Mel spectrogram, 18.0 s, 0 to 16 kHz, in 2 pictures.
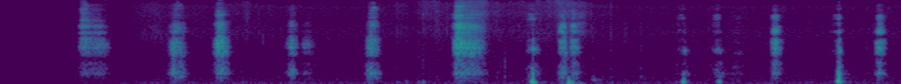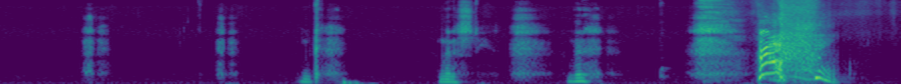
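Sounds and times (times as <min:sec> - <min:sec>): man gasping and sniffing: 0:05.6 - 0:05.8, 0:16.0 - 0:17.4.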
